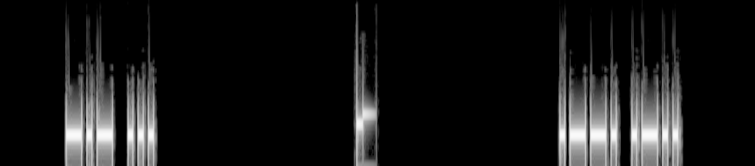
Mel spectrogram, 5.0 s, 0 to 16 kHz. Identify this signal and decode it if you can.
Morse code, heard as a keyed tone, about 36 wpm, 700 Hz. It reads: KS PL
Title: Top Two Letter Combinations in Words 35wpm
